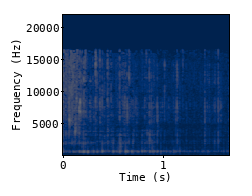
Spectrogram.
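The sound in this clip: Cream ale of 5.0% alcohol being poured into a glass, building a foamy head: a faint, steady trickling and splashing of liquid that runs without a break.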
